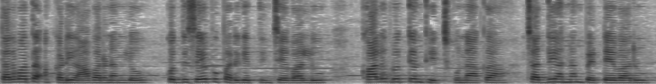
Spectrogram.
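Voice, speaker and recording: A woman's voice: a little high, fairly even intonation, brisk, warm tone. A woman narrating a scripted moral story as a storyteller.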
